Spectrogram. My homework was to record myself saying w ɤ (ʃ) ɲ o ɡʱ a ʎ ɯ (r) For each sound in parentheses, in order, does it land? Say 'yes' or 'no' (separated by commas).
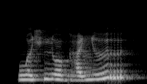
no, yes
